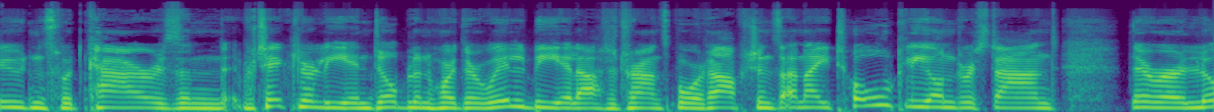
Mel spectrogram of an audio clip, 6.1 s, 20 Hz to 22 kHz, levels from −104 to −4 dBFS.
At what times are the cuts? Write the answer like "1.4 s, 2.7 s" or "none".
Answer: none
